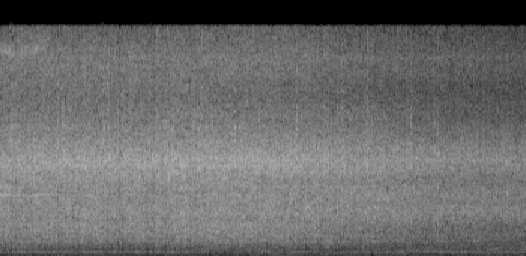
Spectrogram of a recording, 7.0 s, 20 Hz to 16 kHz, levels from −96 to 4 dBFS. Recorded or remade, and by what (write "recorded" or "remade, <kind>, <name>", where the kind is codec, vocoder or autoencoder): recorded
